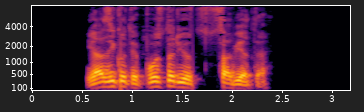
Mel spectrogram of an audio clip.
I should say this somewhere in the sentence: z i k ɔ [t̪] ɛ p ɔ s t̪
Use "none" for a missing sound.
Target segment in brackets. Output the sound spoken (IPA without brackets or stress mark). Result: t̪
